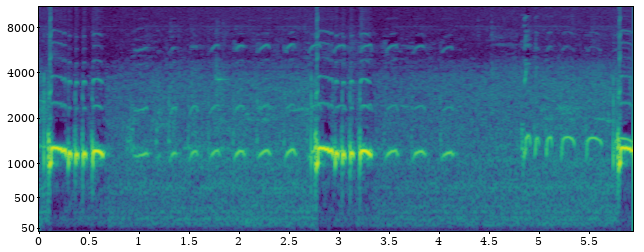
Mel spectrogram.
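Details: Prolific local zebra dove song meant to spur other doves to reply: loud phrases of rapid, rolling coos repeated about every three seconds, separated by strings of softer, evenly spaced coos from more distant birds.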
